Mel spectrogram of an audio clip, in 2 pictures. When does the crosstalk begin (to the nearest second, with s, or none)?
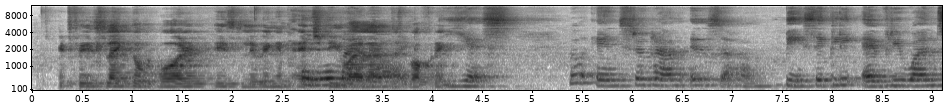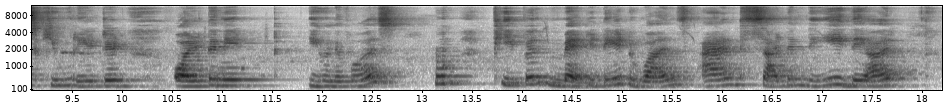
3 s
